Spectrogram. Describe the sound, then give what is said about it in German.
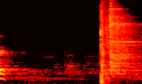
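A rifle fires a single sharp, loud shot after being loaded, closed and aimed during school shooting training in Poland. A quiet stretch comes before the crack, which rings out briefly and decays. “Ich spanne ihn und jetzt lege ich die Munition hier in das Loch hinein. Ja? Ich schließe es und jetzt schaue ich durch das Löchlein, ziele, halte den Atem an und der Schuss fällt.”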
